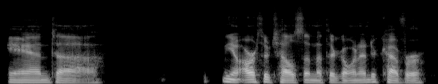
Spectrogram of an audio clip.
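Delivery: ordinary talk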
